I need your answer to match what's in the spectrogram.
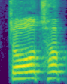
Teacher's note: চ ছ পড়েন, চ ছ জিব্রাটা তালুর সাথে বাড়ি খাচ্ছে, এই জন্য এটার নাম তালব্য ধ্বনি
